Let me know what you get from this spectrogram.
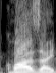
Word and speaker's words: Quasi: But it's Quadzai Duplicate. And that's one. I said it right. Quasi Duplicate. I said quad. Like your quads.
